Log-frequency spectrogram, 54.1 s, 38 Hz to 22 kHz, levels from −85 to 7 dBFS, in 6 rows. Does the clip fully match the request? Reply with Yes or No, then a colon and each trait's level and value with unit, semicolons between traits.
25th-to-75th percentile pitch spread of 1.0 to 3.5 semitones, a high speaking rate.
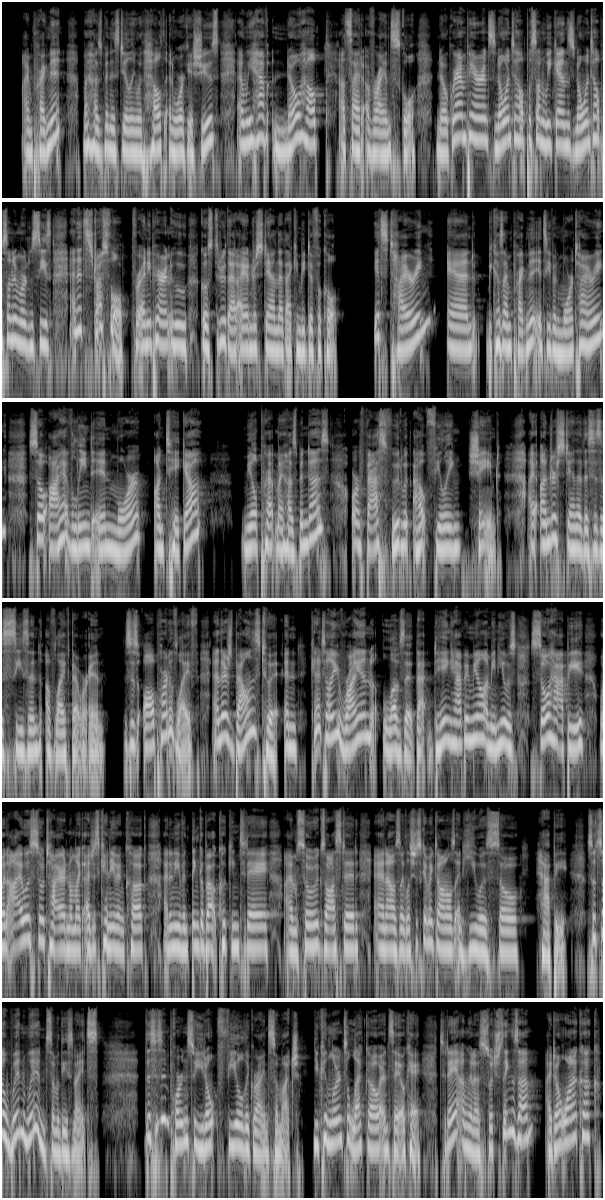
No: average, 4.2 semitones; fast, 220 wpm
